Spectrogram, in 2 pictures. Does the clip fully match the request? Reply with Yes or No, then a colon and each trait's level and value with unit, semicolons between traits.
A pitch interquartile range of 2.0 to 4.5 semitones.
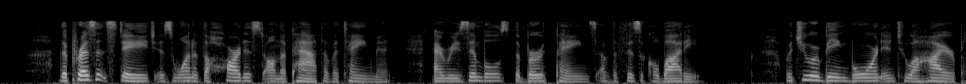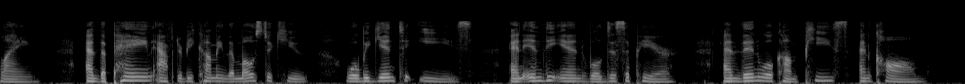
Yes: average, 3.3 semitones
